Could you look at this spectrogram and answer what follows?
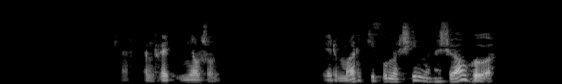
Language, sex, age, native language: Icelandic, male, 50-59, Icelandic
